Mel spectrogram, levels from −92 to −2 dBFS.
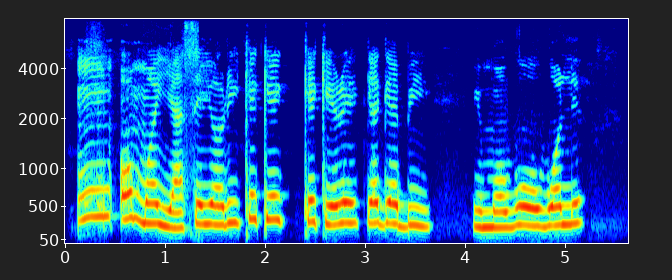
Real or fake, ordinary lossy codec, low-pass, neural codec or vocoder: real; none; none; none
